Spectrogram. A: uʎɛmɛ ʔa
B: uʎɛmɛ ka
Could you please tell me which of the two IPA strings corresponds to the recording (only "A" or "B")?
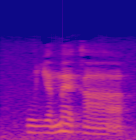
B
